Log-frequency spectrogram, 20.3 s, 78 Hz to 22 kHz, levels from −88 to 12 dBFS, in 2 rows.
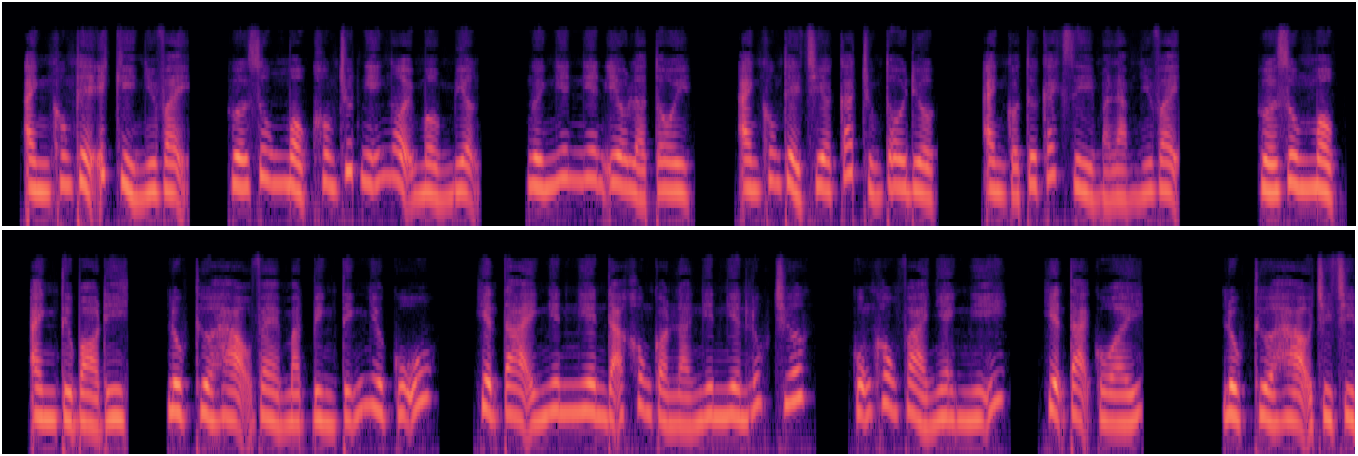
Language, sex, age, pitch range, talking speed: Vietnamese, female, 20-39, 185-225 Hz, 240 wpm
